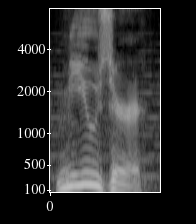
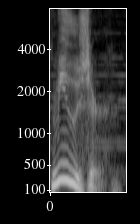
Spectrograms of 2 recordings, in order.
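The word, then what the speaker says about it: Meuser: Representative Dan Muser, pronounced like muse, spelled like mouser. Like the rifles the Nazis used in World War II. Just to keep it clear, it's Muser.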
